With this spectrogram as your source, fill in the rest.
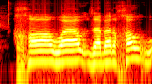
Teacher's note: ہدای فلا، لام الف زبر لا، فلا خوف، یہ خا ہے، جس طرح انسان گلے سے بلغم نکالتا ہے اسی طرح اس خا کو نکالیں گے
